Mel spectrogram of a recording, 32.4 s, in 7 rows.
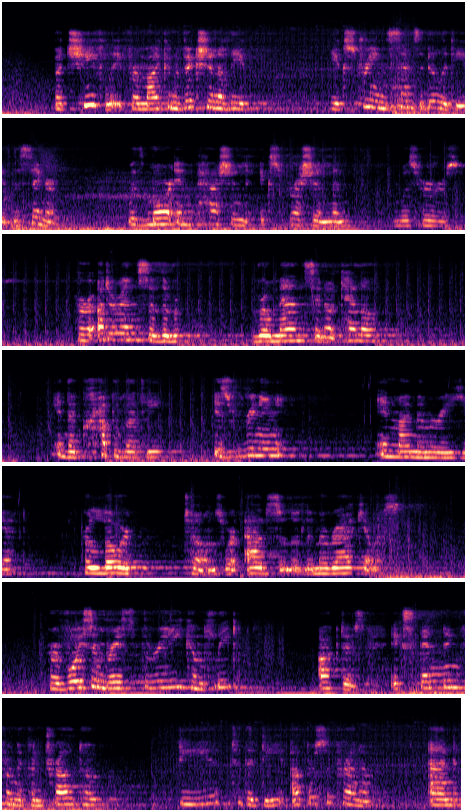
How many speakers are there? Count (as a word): one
